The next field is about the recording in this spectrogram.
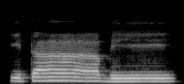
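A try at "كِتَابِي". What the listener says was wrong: হলো না তিনটা একসঙ্গে বানান করেছেন কেটে কেটে করেন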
